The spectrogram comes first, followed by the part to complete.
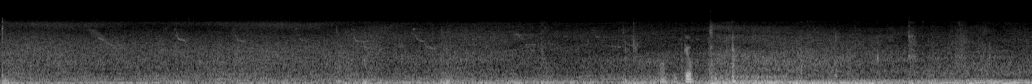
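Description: Steady low rumble of wind buffeting an outdoor camera microphone, with a few faint high chirps over it.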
